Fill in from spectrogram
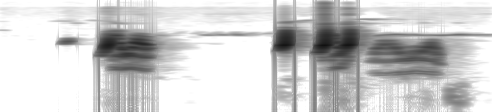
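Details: Common quail: a low rasping grumble, then a quick cluster of sharp liquid notes and another nasal grumbling note, all within a brief burst.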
